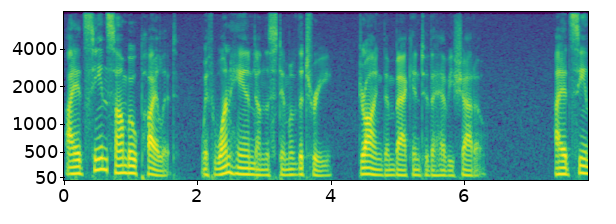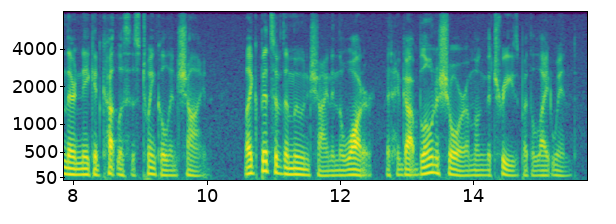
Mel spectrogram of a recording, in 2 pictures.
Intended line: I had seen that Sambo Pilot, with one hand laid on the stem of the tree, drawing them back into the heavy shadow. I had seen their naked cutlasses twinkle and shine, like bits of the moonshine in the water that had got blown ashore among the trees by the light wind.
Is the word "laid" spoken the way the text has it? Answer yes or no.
no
